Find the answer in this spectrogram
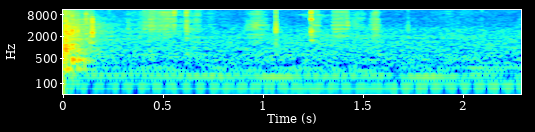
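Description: A few faint, short clicks and light handling noise from hands on a small model engine and a plastic fuel bottle, over a low steady hum.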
